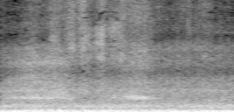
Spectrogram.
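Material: Nothing is struck.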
